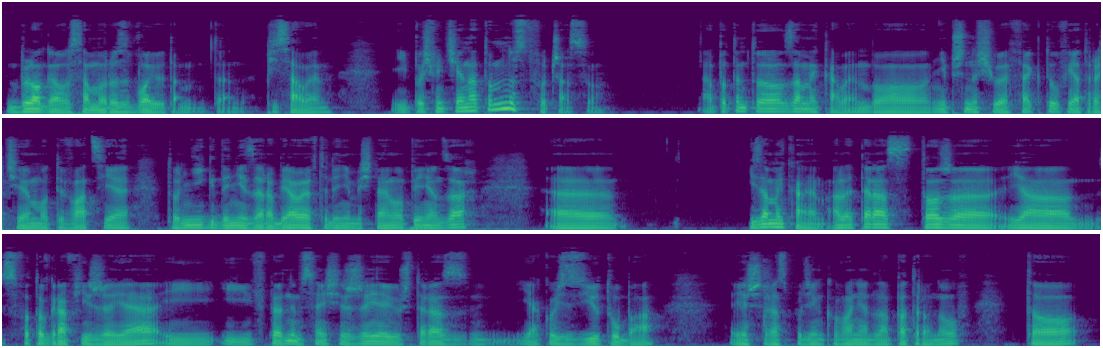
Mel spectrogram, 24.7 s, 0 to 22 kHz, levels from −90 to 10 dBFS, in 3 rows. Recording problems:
garbled, watery; slightly; nothing above 11 kHz

